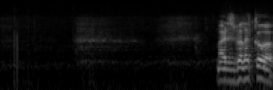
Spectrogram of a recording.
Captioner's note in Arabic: مارلو يتنهد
